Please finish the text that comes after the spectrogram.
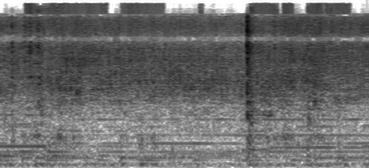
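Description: Whole potatoes frying in a pot and being stirred, with a steady sizzle and soft scraping and a single sharp clink partway through.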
